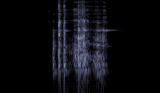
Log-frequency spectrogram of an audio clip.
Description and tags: Taking plate
food, take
